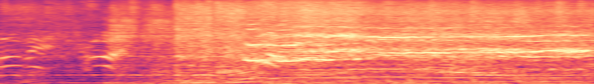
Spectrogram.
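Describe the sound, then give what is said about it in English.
Car tires screech and skid during a chase over a revving engine. The loud squeal swells in after a brief dip near the start and then holds steady to the end. “Another car arrives as Stan's getting to grips with the gears.”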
